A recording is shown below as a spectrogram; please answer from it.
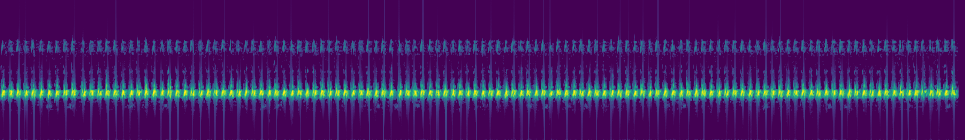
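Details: Several crickets sing, one of them while eating, in a steady, high-pitched chirping trill that pulses rapidly without pause. Cricket.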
